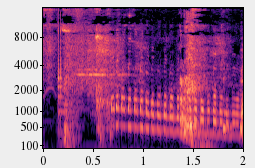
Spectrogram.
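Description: A short thump, then a drawn-out vocal cry lasting over a second whose pitch falls steadily. It comes from the tussle as a man is dragged by the leg off a bed.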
